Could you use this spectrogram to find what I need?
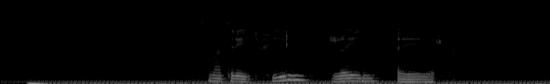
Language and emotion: Russian, neutral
